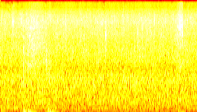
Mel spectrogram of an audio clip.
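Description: Steady rain falling with a soft continuous patter and hiss, quiet and even throughout, a couple of slightly louder drops, no voices.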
